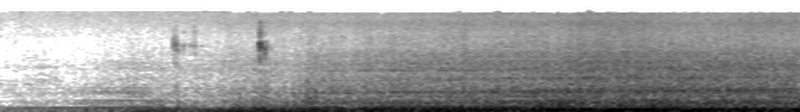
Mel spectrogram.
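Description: A car is driven off, its low engine rumble swelling steadily louder and then holding as a heavy, even drone, with no voices.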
